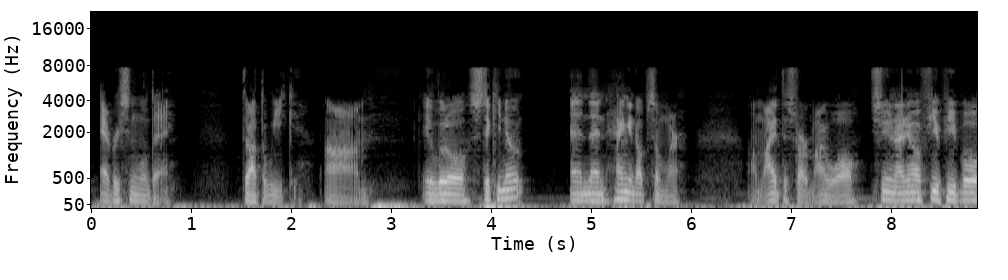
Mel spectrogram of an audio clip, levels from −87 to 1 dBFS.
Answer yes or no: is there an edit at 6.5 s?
no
